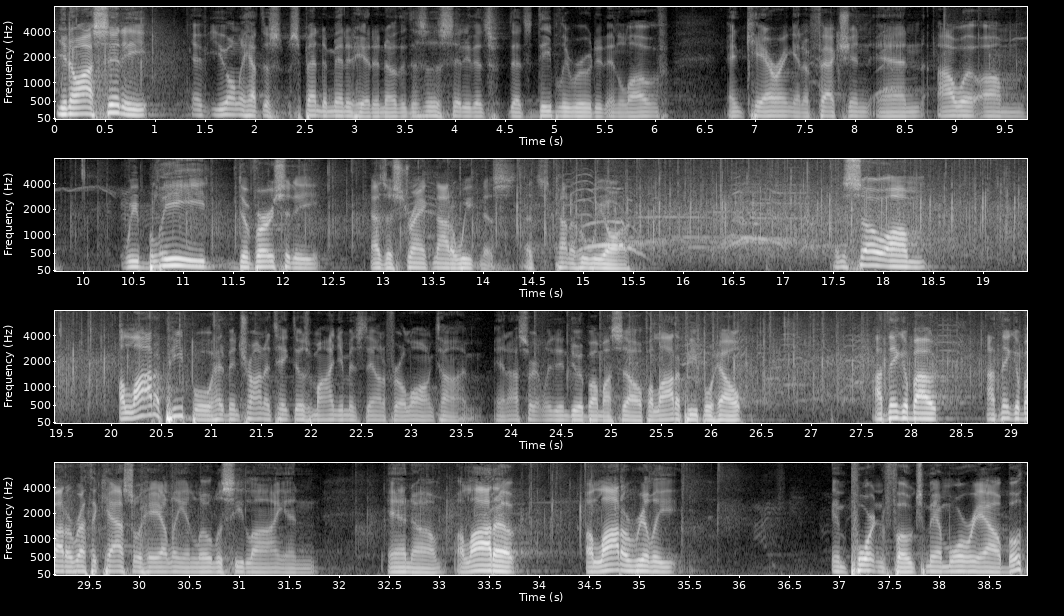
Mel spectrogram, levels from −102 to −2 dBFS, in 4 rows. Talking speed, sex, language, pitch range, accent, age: 160 wpm, male, English, 110-135 Hz, American, 40-59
